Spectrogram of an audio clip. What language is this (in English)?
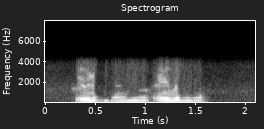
Telugu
